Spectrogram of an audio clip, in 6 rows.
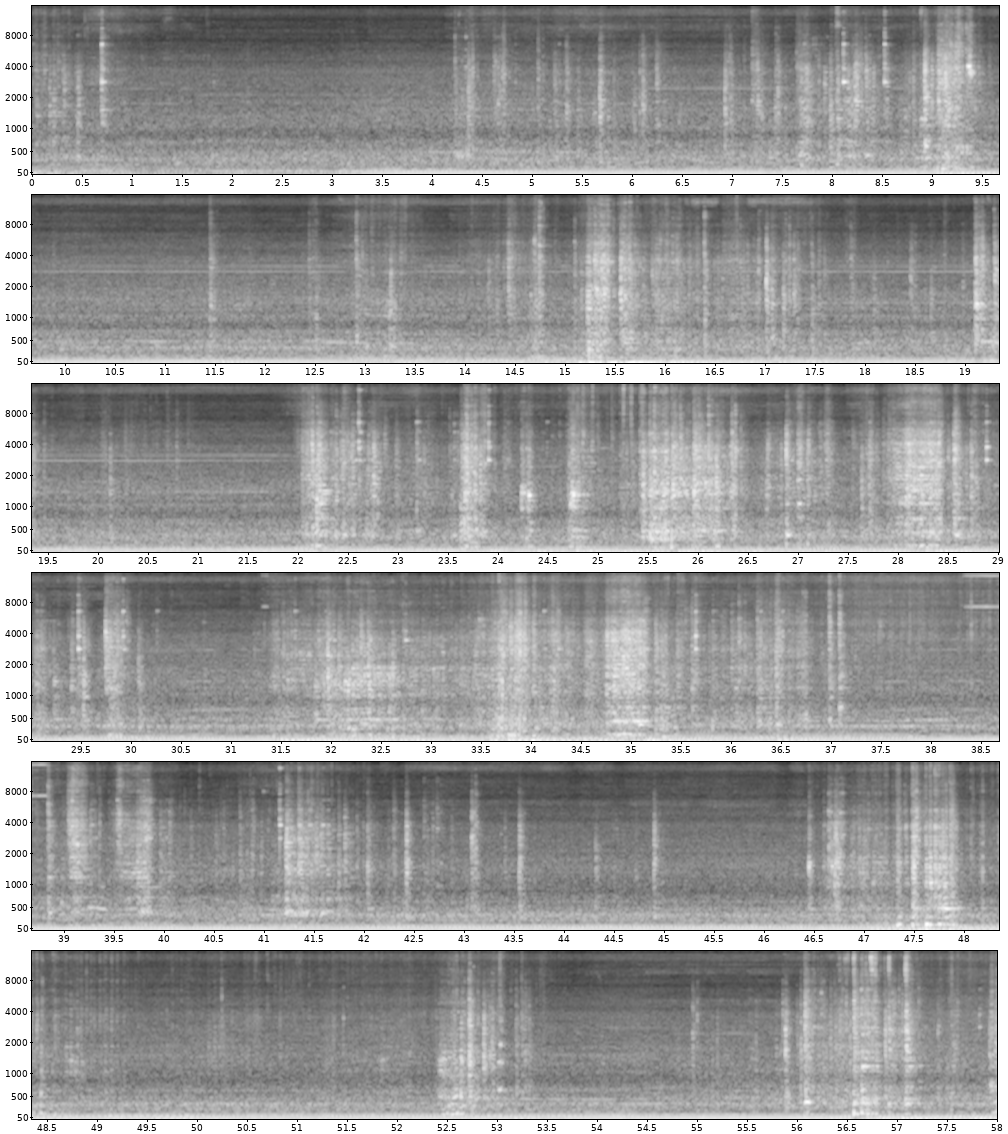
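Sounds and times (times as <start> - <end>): diesel engine running: 0.0 - 58.0
steel bucket scraping rock: 22.0 - 42.5, 55.9 - 58.0.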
